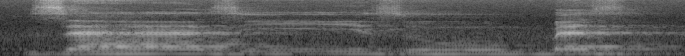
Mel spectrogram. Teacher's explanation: huruf zai juga merupakan huruf shafir di mana hurufnya memiliki desiran yang kuat dan suaranya agak membesar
